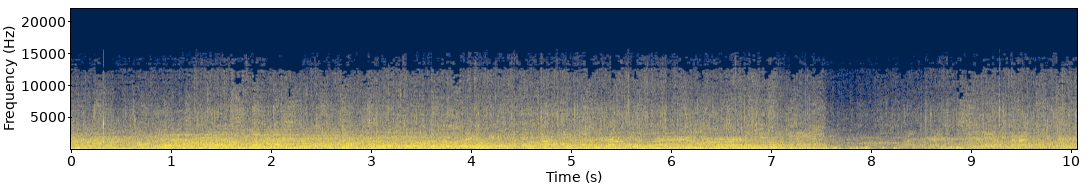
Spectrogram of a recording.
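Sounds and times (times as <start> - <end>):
people's voices: 0.0 - 10.0
roller coaster rumbling on track: 0.0 - 10.0.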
